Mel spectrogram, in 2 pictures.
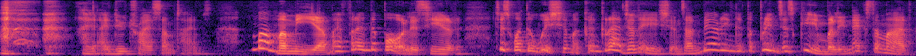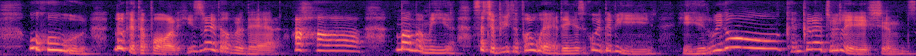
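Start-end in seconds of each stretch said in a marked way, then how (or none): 2.5-18.3 high, loud, swooping character voice. Congratulating your friend Paul on marrying next month, in an attempted Mario voice. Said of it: "in Mario's voice".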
